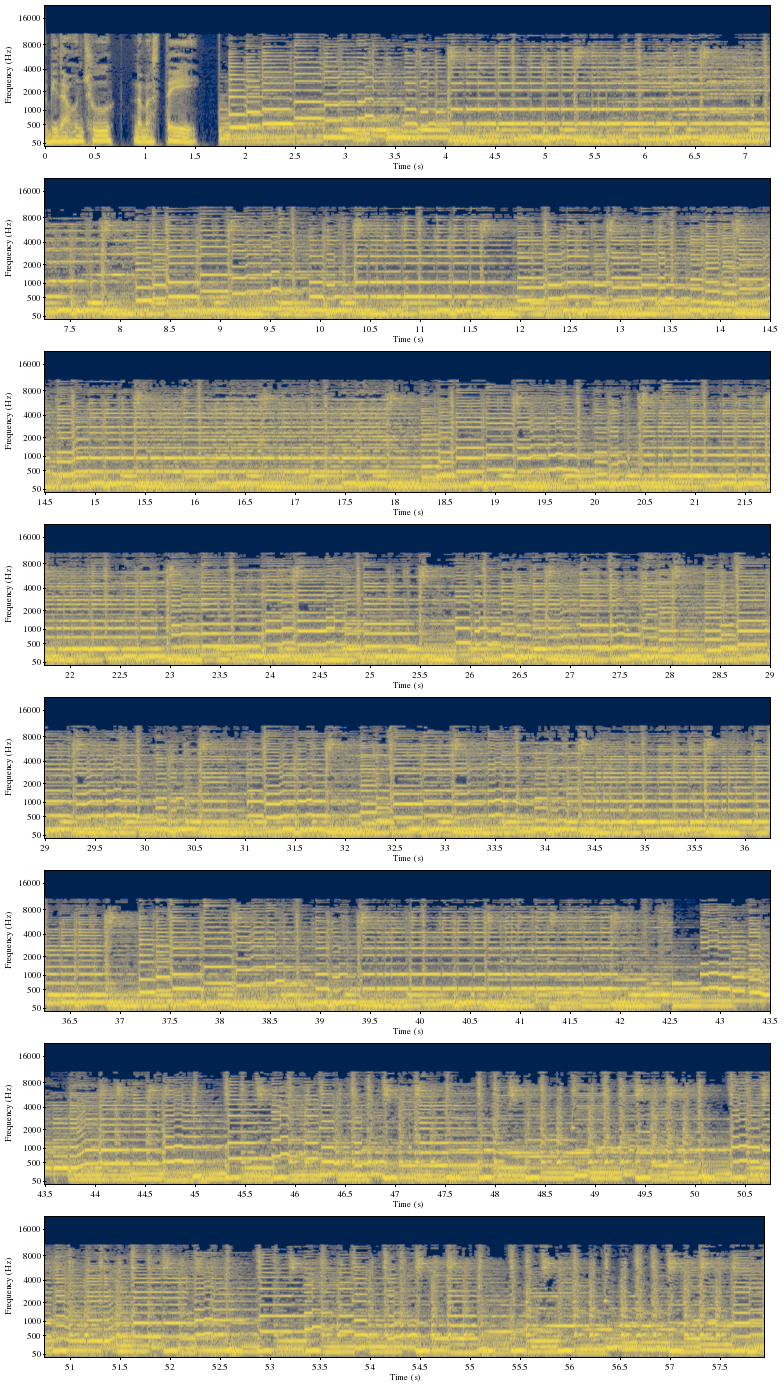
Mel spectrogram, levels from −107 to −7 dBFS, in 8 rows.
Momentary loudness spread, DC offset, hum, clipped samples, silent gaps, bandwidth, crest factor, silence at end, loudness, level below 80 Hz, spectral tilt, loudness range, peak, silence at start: 2 LU; under 0.1%; none; under 0.1%; none; 11 kHz; 12 dB; 0 s; -13 LUFS; -32 dBFS; -4.5 dB/octave; 1 LU; 0 dBFS; 0 s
